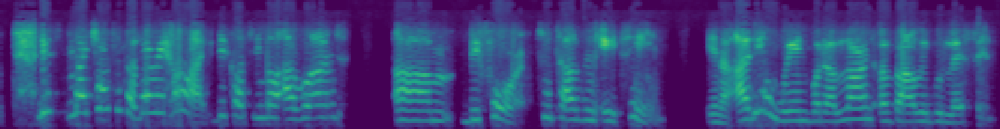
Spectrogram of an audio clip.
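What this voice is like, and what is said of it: Speaks English with a foreign accent. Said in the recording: “with the accent in my mouth”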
